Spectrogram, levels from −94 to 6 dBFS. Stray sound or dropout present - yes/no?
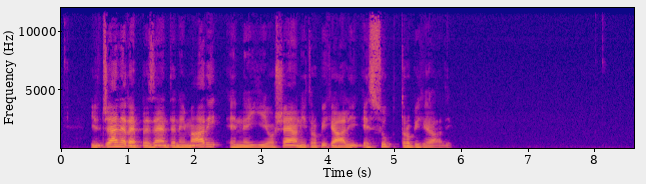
no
